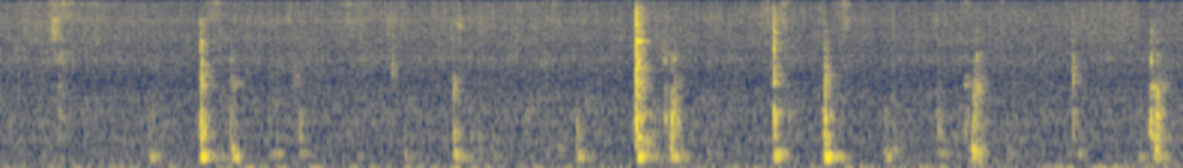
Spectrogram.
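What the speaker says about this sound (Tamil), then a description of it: "இந்த வெங்காயம் வதங்க வதங்க அந்த எண்ணெயை வெளியில் தள்ளுது பாருங்கள்" Onions sauté in oil in a pan with a steady, quiet sizzle, broken by sharp crackles and spatula taps at irregular intervals, close by with no talking.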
